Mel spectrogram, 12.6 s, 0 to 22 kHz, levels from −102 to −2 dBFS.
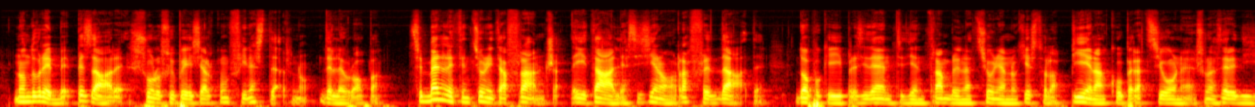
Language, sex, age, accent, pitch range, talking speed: Italian, male, 20-39, native, 105-135 Hz, 175 wpm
